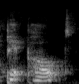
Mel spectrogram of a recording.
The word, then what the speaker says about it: Pitepalt: Then there's Pitpot, which is spelled Pitepalt, Pitpot.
